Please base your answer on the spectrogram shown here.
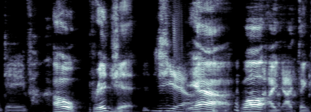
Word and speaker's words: Brigitte: of French bread say her name Dave Oh Brigid yeah yeah well I think she's on the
